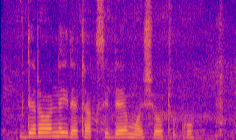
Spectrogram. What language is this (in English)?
Kikuyu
